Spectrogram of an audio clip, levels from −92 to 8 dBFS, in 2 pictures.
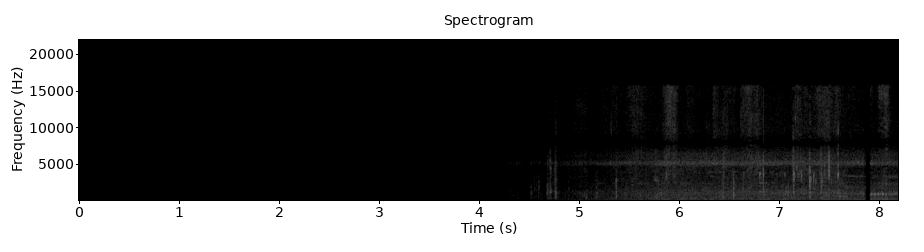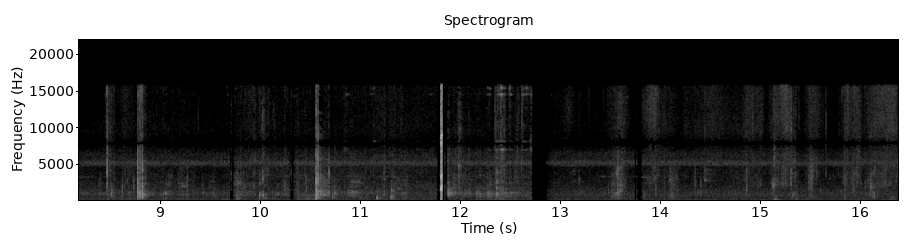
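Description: From 0.0 to 5.85 s the fade shows truncation distortion: the quiet end turns gritty, which fits an undithered stage keeping about 10 bits. Damaged data in the compressed stream then causes brief glitches at 7.83 to 7.92 s, 11.74 to 11.88 s and 13.72 to 13.83 s, as the decoder misreads frames and loses sync.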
